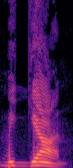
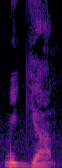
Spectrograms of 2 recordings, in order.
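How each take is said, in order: First: The cluster is said with a g sound. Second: The cluster is said the Sanskrit way. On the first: This is how it is said in one particular region. The speaker calls it wrong. "किसी क्षेत्र विशेष में बोला जाता है" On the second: This is the correct standard form. The speaker calls it right. "जबकि सही शब्द क्या है?"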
